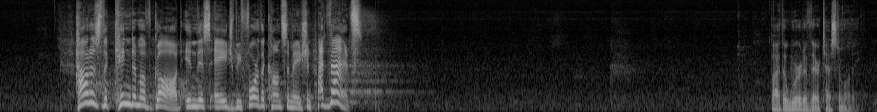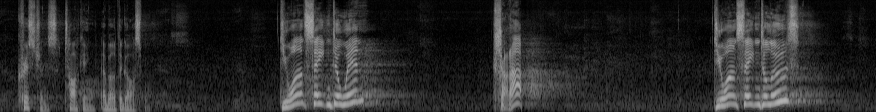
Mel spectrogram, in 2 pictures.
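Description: An elderly man speaks calmly through a microphone in a large, echoing hall, with pauses between phrases.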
